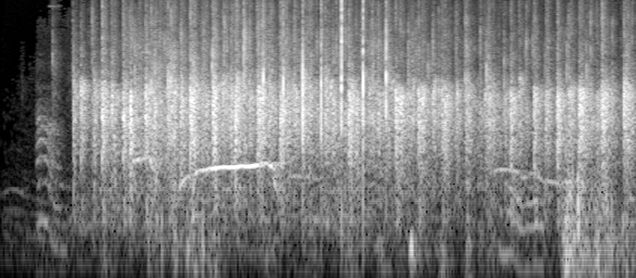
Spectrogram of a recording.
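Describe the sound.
Sustained applause from a crowd after a quiet start, dense clapping holding steady for several seconds, with faint voices and a brief whistle mixed in.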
